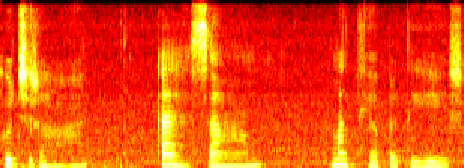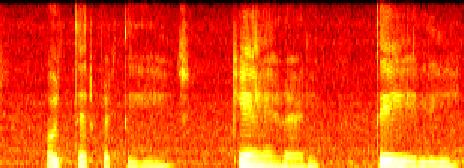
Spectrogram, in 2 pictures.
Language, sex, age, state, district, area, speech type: Urdu, female, 30-45, Delhi, Central Delhi, urban, spontaneous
